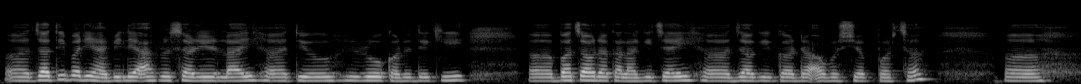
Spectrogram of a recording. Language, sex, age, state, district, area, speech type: Nepali, female, 30-45, West Bengal, Kalimpong, rural, spontaneous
